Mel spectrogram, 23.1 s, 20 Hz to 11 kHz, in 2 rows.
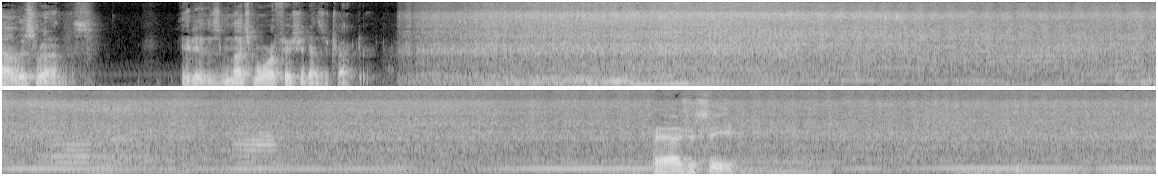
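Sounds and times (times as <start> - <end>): electric motor spinning propeller: 3.9 - 23.0
short high squeal: 10.3 - 14.9.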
